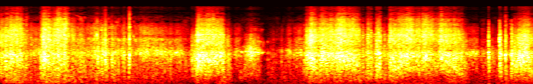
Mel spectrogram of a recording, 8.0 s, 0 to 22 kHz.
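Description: Wind rushing over the microphone of a Bixler 3 RC glider's onboard camera as the glider flies low and unpowered over the field, swelling and dipping in uneven surges. A few faint ticks come near the end.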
